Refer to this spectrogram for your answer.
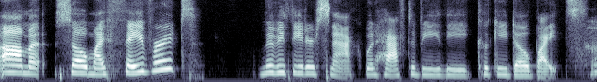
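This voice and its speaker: A woman speaks at a fairly slow pace in a fairly high pitch, her tone bright and sharp. Her intonation is lively, and her loudness swings widely. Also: dry, close sound with no echo, very clean recording, silent background. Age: 20s. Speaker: podcast guest. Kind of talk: casual chat.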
